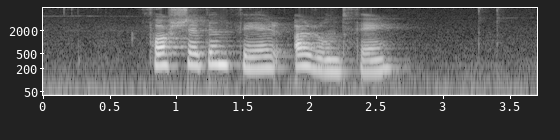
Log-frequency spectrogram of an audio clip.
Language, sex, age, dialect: Faroese, female, 36-60, Suðurstreymoy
